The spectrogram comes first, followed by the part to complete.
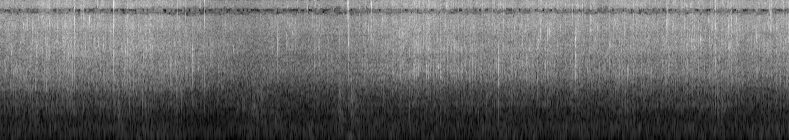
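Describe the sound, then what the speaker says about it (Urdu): Potatoes fry in hot oil, a steady dense sizzle and crackle, close and continuous throughout without any talking. "اب اس میں ہم یہ سارے آلوؤں کو ملا دیں گے، اور اسے بھی ہم تھوڑا فرائی کریں گے"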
